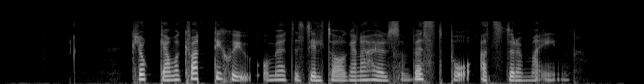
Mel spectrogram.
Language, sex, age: Swedish, female, 26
